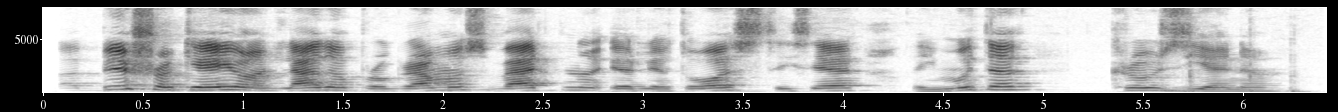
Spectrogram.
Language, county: Lithuanian, Vilnius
